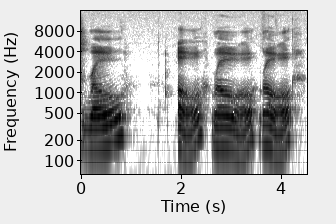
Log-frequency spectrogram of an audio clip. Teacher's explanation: we sometimes have a little bit of a schwa before the L. So if I kind of think of breaking it down as roll, roll, roll, I leave the back of my tongue down and just lift the front for the L. · I leave the back of my tongue down and just lift the front for the L. That gives me that dark L sound.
